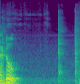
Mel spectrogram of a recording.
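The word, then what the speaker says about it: door: डोर नहीं पढ़ते पूरा उसको डो पढ़ते हैं। लास्ट का आर हल्का साइलेंट रहता है।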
